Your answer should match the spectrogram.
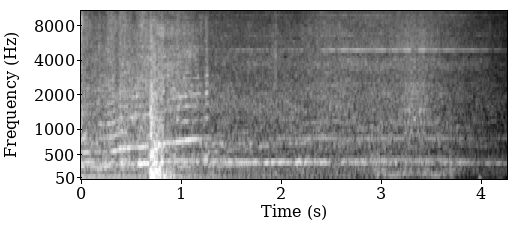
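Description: Logo-reveal sound effect: a sharp hit about three-quarters of a second in, with a sweeping pitched whoosh, then a held tone that fades away.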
